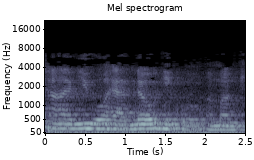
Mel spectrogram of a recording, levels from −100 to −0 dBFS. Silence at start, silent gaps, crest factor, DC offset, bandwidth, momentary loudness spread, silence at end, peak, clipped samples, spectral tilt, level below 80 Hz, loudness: 0 s; none; 14 dB; under 0.1%; 6.8 kHz; 8 LU; 0 s; -24 dBFS; under 0.1%; -7 dB/octave; -54 dBFS; -38 LUFS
